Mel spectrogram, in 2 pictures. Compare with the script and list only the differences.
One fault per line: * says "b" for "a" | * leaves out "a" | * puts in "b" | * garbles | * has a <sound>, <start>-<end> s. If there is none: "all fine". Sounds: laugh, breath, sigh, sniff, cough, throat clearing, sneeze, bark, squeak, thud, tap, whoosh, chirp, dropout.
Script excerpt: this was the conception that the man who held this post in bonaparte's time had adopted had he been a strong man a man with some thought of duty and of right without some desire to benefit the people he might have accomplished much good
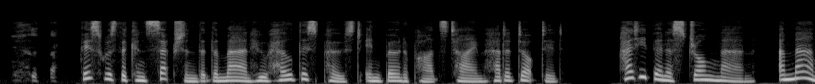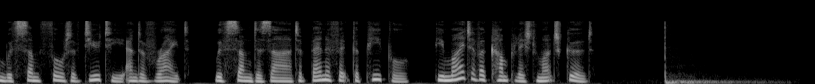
* has a laugh, 0.1-0.6 s
* says "with" for "without"
* has a thud, 14.8-16.1 s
